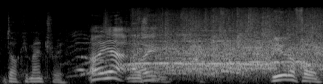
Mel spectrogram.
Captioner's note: cheers and applause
